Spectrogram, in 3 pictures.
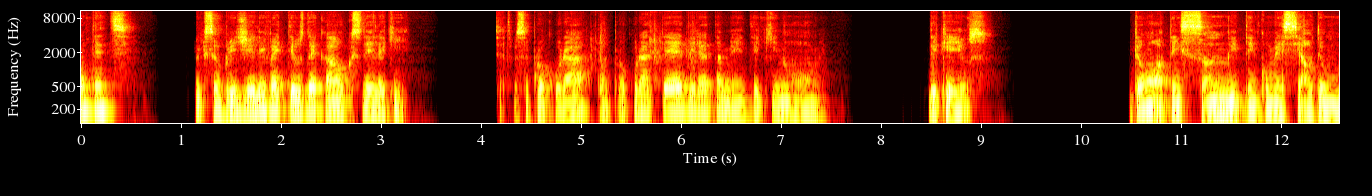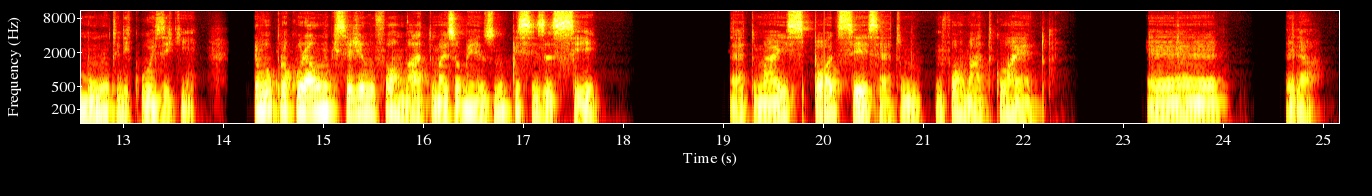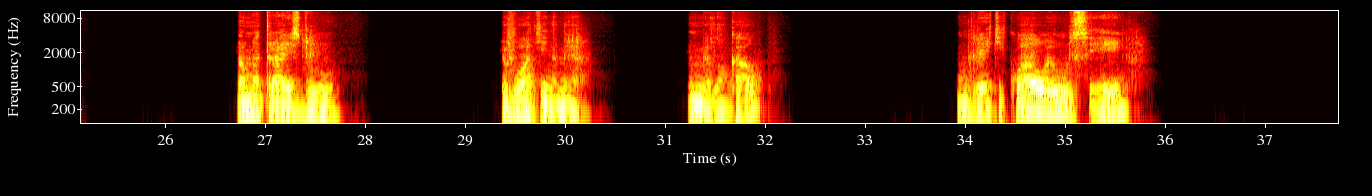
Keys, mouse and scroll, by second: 0.8 click, 4.9-5.4 scroll down 1, 5.4 scroll down 1, 5.5-6.0 scroll up 1, 6.6 click, 8.6 click, 14.3-14.8 scroll down 2, 17.1-18.4 scroll down 2, 18.4-19.5 scroll down 1, 22.0-23.3 scroll down 2, 23.3-23.6 scroll up 2, 27.1-28.7 scroll down 2, 29.8 scroll down 2, 30.5 scroll down 2, 31.2 click, 32.8-34.2 scroll down 2, 34.2-36.5 scroll down 1, 36.5 scroll down 1, 36.6 scroll up 2, 36.8 middle click.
